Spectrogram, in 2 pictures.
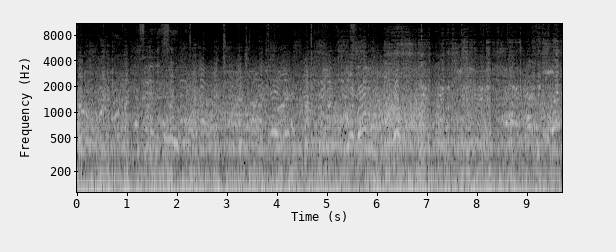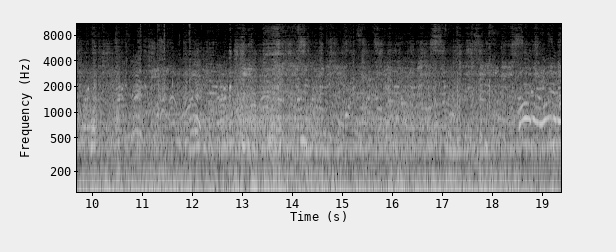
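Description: Pom-poms rustle as cheerleaders shake them.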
